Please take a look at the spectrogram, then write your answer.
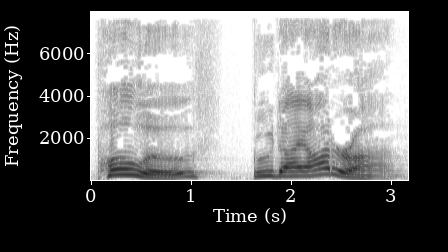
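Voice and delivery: "polus budioteron" called out high and loud; excited exclamation. Real, not acted. Preacher delighting in the Greek word for his hearers, excited. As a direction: burst out with "polus budioteron" as if thrilled.

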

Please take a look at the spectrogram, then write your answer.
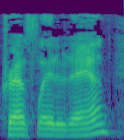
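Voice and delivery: usual speaking voice

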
